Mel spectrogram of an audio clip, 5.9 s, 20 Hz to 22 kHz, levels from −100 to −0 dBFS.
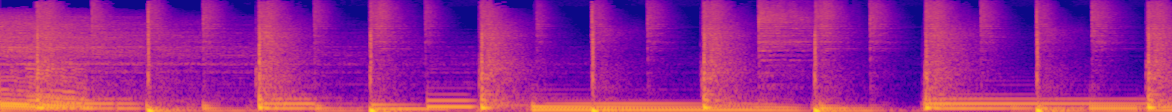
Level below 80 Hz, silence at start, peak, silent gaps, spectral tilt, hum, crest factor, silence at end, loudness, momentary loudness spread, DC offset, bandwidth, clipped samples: -30 dBFS; 0 s; -4 dBFS; none; -5.5 dB/octave; none; 20 dB; 0 s; -25 LUFS; 6 LU; under 0.1%; over 20 kHz; under 0.1%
